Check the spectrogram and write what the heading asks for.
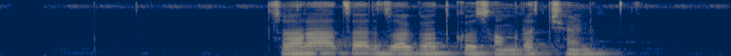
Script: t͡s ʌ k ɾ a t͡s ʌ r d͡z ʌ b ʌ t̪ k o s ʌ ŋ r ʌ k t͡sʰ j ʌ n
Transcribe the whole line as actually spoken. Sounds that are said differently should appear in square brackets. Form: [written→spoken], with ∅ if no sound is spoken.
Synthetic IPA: t͡s ʌ [k→∅] ɾ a t͡s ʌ r d͡z ʌ [b→ɡ] ʌ t̪ k o s ʌ [ŋ→m] r ʌ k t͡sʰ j ʌ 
